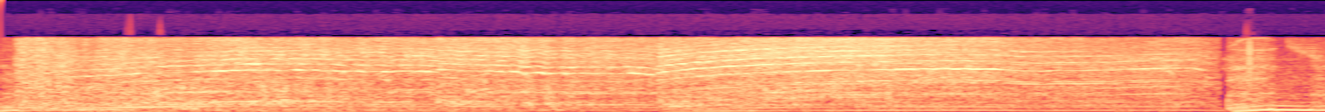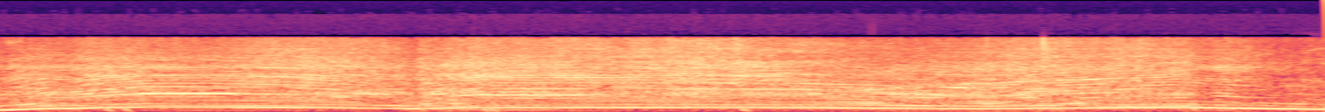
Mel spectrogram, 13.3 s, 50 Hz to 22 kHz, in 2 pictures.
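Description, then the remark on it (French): A Fiat 131 car engine revs hard and accelerates, its pitch climbing steadily, then drops sharply at a gear change and climbs again, loud, with no voices. “prend de la vitesse.”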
